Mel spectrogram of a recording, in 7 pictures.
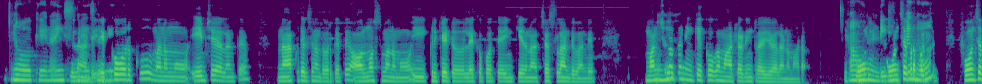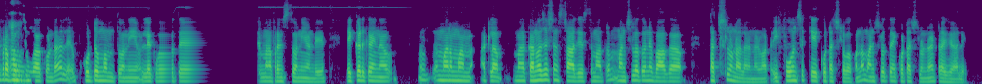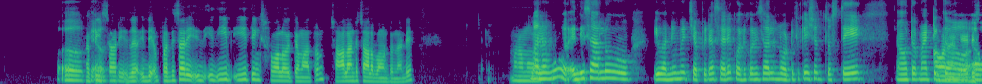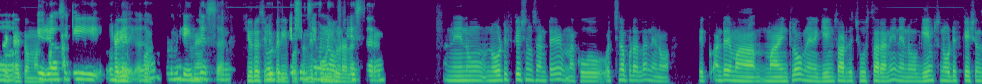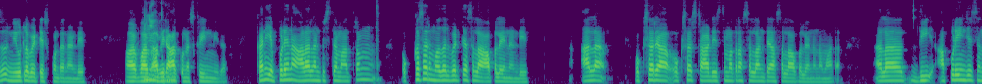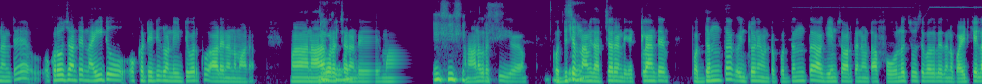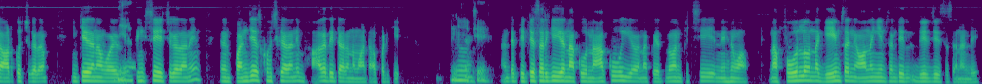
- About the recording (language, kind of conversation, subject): Telugu, podcast, మీ రోజువారీ తెర వినియోగ సమయాన్ని మీరు ఎలా నియంత్రిస్తారు?
- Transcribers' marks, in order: other background noise; in English: "నైస్"; horn; in English: "ఆల్మోస్ట్"; static; in English: "చెస్"; in English: "ట్రై"; in English: "ఫోన్స్"; distorted speech; in English: "ఫ్రెండ్స్‌తోని"; in English: "కన్వర్జేషన్ స్టార్ట్"; in English: "ఫోన్స్‌కి"; in English: "ట్రై"; in English: "థింగ్స్ ఫాలో"; in English: "నోటిఫికేషన్స్"; in English: "ఆటోమేటిక్‌గా"; in English: "డిస్ట్రాక్ట్"; in English: "క్యురియాసిటీ"; in English: "క్యూరిసిటీ"; in English: "నోటిఫికేషన్స్"; in English: "ఆఫ్"; in English: "నోటిఫికేషన్స్"; in English: "గేమ్స్"; in English: "గేమ్స్ నోటిఫికేషన్స్ మ్యూట్‌లో"; in English: "స్క్రీన్"; lip smack; in English: "స్టార్ట్"; tapping; chuckle; in English: "గేమ్స్"; in English: "థింక్స్"; in English: "గేమ్స్"; in English: "ఆన్‌లైన్ గేమ్స్"; in English: "డిలీట్"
